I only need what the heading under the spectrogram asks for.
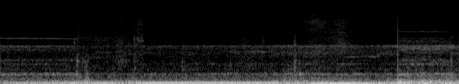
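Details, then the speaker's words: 2006 Nissan Altima with thumping brake complaint, chassis-ear microphone 1 while braking on the road: low steady rumble with light brake rub, no rhythmic thump at this corner; normal brake noise. "I just hear ordinary brake noise. So I'm going to get it out on the road and we're going to apply the brakes. Sounds pretty normal."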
